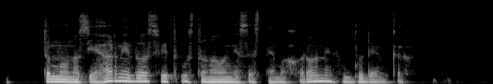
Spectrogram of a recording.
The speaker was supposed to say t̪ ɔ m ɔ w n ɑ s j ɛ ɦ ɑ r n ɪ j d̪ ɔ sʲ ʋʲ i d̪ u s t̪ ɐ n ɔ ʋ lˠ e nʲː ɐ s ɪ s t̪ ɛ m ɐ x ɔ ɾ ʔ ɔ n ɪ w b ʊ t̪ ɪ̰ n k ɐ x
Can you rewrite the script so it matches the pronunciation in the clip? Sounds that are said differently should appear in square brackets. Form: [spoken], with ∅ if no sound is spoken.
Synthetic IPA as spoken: t̪ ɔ m [u] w n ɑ s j ɛ ɦ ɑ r n ɪ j d̪ ɔ sʲ ʋʲ i d̪ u s t̪ ɐ n ɔ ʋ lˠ e nʲː ɐ s ɪ s t̪ ɛ m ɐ x ɔ ɾ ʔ ɔ n ɪ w b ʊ [d̪] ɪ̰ n k ɐ x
